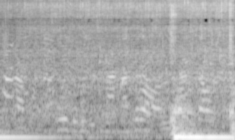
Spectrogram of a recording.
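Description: Amplified dance accompaniment over the venue's speakers: a deep, booming drum beat dying away, then a fresh strike about three-quarters of the way through, with faint wavering voice lines above it.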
